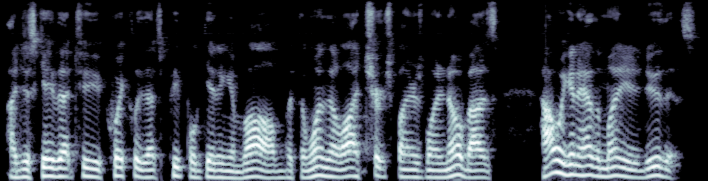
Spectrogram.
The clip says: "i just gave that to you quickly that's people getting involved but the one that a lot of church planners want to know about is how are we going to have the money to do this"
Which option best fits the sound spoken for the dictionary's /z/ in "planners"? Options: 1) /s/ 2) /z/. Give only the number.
2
